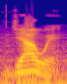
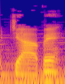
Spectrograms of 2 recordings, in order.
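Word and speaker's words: Yahweh: y h wv h nadie sabe realmente cómo pronunciar esto porque estuvo fuera de uso durante tanto tiempo pero muchos creen que la pronunciación más probable sería llave o llave el nombre de jehová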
